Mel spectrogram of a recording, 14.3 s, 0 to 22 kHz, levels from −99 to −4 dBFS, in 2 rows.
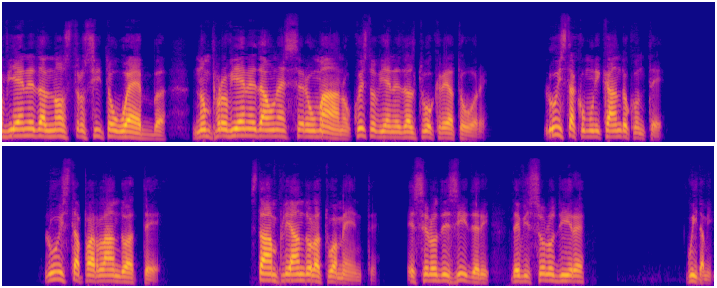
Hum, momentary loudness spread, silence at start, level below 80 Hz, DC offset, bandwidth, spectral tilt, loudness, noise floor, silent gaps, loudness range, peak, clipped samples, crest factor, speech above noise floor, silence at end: none; 14 LU; 0 s; -76 dBFS; under 0.1%; 10.5 kHz; -6 dB/octave; -25 LUFS; -84 dBFS; 4.97-5.42 s, 6.67-7.46 s, 8.83-9.60 s, 10.98-11.18 s; 5 LU; -6 dBFS; under 0.1%; 20 dB; 60 dB; 0.05 s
